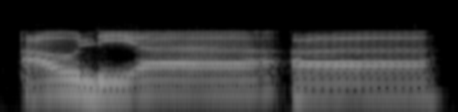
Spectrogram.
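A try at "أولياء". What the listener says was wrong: না, আতে টান হবে না। না না, আ বলে থেমে যেতে হবে শেষে। হ্যাঁ, আউলিয়া।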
